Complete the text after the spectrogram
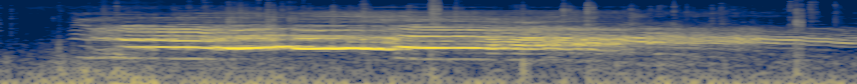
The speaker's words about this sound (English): Just listen to him scream. I dare say it, he almost sounds happy. And why shouldn't he? His sin is being consumed by the fire so that he may be pure again.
